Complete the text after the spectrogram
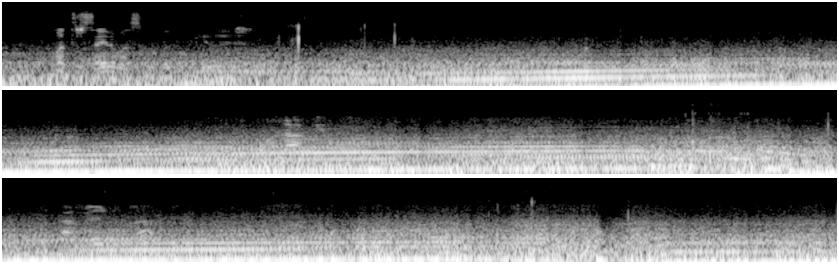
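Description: A car engine hums steadily at low pitch.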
